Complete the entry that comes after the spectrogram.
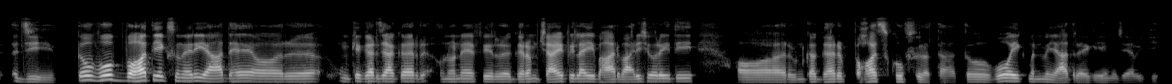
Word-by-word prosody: अ, - - -6
जी। 120 -6 -7 0.2
तो 200 +2 +3
वो 210 +4 +7
बहुत 175 +3 +9
ही - - +6
एक 190 - +2
सुनहरी 155 -1 -1
याद 140 0 +2
है 145 +1 -1
और 130 -1 -3 0.5
उनके 145 +1 -4
घर 140 0 +2
जाकर 140 +1 +1 0.2
उन्होंने 130 +1 -4
फ़िर 125 -1 -3
गरम 130 +2 -1
चाय 125 +3 +6
पिलाई। 140 -1 +1
बाहर 115 0 +1
बारिश 120 +4 -2
हो 145 - 0
रही 140 0 0
थी 145 +1 -6 0.5
और 110 0 -3
उनका 120 +2 -5
घर 125 +2 -1
बहुत 140 +3 +2
ख़ूबसूरत 125 -5 -5
था। 100 0 -10
तो 115 -1 -6
वो 150 +3 +3
एक 145 -1 +1
मन 125 - -8
में - - -7
याद 100 -1 -2
रहेगी 100 0 -10
मुझे 95 0 -18
अभी 95 0 -17
भी। - - -25
130 Hz, 205 wpm, -24 LUFS, 115-145 Hz, 0.5 s, बहुत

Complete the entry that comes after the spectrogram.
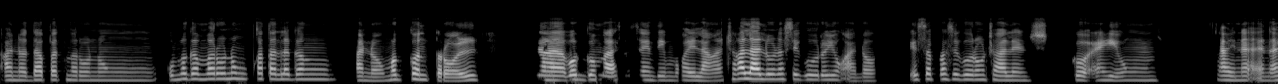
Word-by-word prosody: ano 195 0 -2
dapat 210 +1 -1
marunong 195 -2 -9 0.2
kumbaga, 250 +4 -1
marunong 255 +1 -1
ka 255 -1 -1
talagang 235 -1 -2 0.2
ano 170 -2 -1
magkontrol 210 -4 +1 0.6
na 200 -2 +7
huwag 220 -2 +3
gumastos 205 -2 +1
sa 210 -1 -3
hindi 195 0 -5
mo 185 0 -14
kailangan. 185 -1 -1
Tsaka, 255 +5 +5
lalo 245 -2 +9
na 245 - -1
siguro 220 -2 -4
yung 210 -2 -5
ano 170 +1 -6 0.3
isa 225 +3 -3
pa 240 - -1
sigurong 225 -1 -3
challenge 195 -3 -1 0.2
ko 200 -2 -1
ay 195 -1 0
yung 190 0 -11 0.7
ay 200 -1 +3
na, 195 - +4
ah, - - -1
na 180 - +1
205 Hz, 155 wpm, -25 LUFS, 190-235 Hz, 0.7 s, lalo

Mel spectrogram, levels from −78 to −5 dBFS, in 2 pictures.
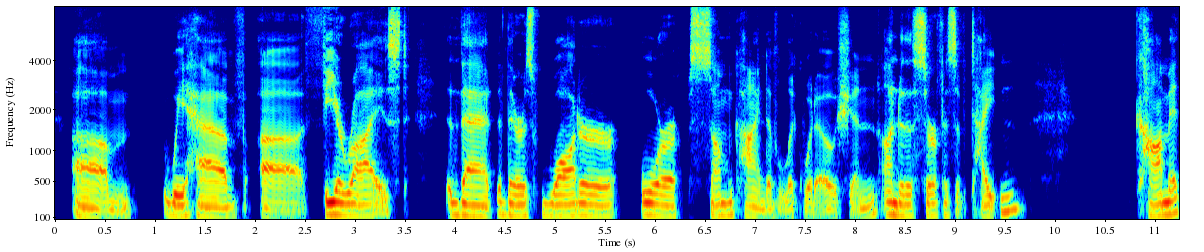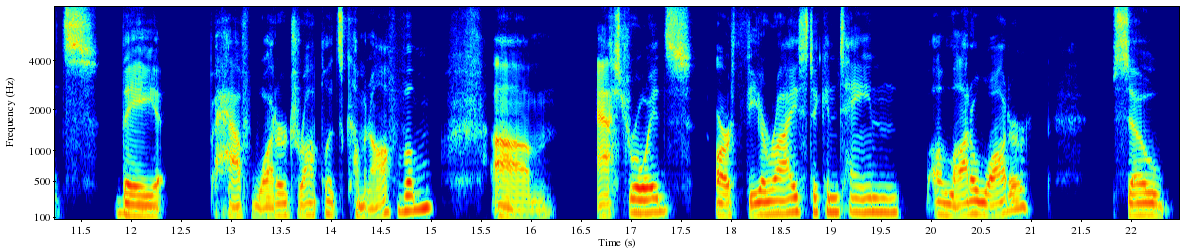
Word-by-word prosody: Um, 85 -5 -1 0.3
we 110 -2 +2
have, 100 -4 +1 0.2
uh, 80 0 +1
theorized 115 -3 +2 0.4
that 110 -3 +2
there's 110 -4 0
water 110 -1 +2 0.2
or 115 -3 +2
some 115 +3 +1
kind 105 -6 -3
of 90 - -7
liquid - - -6
ocean 95 +3 -5
under 120 -2 +2
the 110 0 0
surface 115 +1 0
of - - -12
Titan 150 - -4 1.1
comets, 125 +6 +2 0.2
they 110 -4 +3 0.5
have - - -1
water 100 +4 0
droplets 115 +2 -3
coming 100 -1 -5
off 140 +12 -2
of 155 - -3
'em. 180 +4 +2 0.6
Um, 85 0 +1 0.4
asteroids 145 +3 +3 0.2
are - - +4
theorized 130 +5 +1
to 150 - 0
contain 150 -1 -2 0.3
a 125 - -3
lotta 115 +3 +2
water. 125 - +1 0.8
So, 115 -1 +2
115 Hz, 100 wpm, -23 LUFS, 105-130 Hz, 1.1 s, are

